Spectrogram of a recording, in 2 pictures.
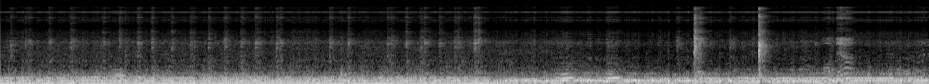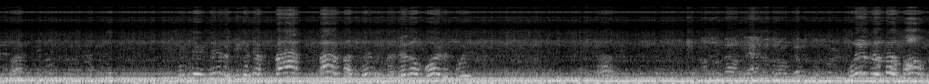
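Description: A race car engine idles loudly and rumbles inside the cabin.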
